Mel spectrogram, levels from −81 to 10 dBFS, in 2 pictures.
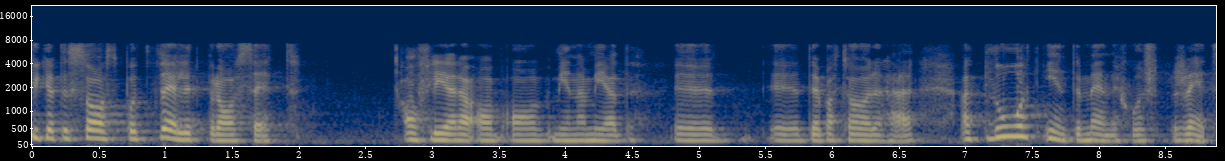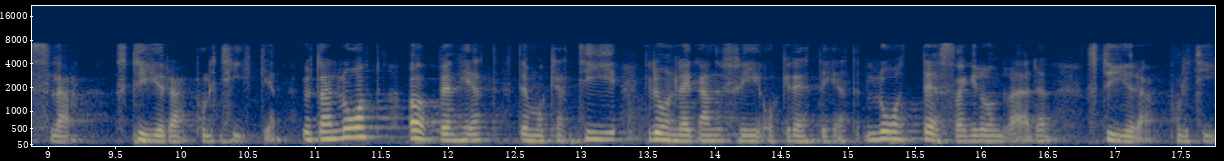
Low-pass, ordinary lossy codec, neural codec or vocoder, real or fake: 7.2 kHz; none; codec, 16 kHz, 6 kbps, DAC; fake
